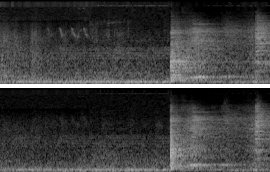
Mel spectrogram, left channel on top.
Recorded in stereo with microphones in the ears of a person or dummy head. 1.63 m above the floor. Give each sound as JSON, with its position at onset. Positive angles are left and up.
{"t": 1.7, "sound": "a squeak", "side_deg": -35, "distance_m": 0.5}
